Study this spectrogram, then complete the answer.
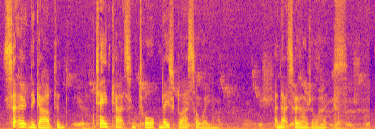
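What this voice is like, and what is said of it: Lovely Scottish lilt. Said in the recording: “What a lovely accent she's got ... she's still got that really lovely Scottish lilt to her voice ... her best Glaswegian accent”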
